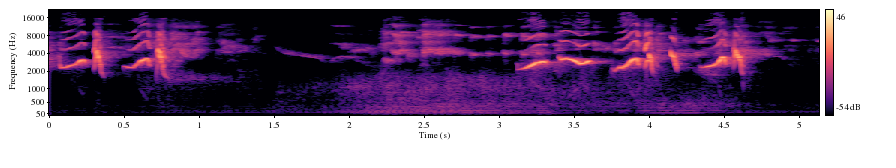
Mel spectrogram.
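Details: Female Oriental magpie-robin calling to a male, used as a lure: two rising whistles with chips, a quiet gap with soft notes, then a fast run of upslurred whistles and chips.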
